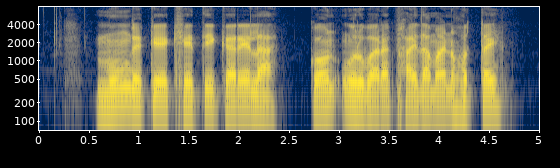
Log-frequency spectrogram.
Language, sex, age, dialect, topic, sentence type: Magahi, male, 56-60, Central/Standard, agriculture, question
